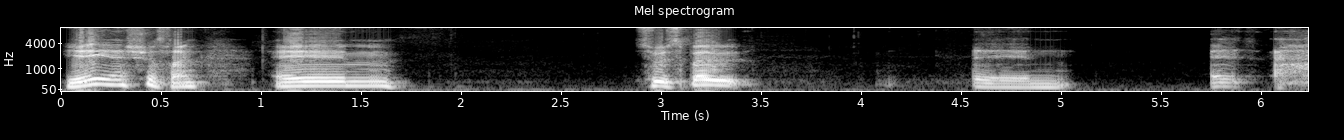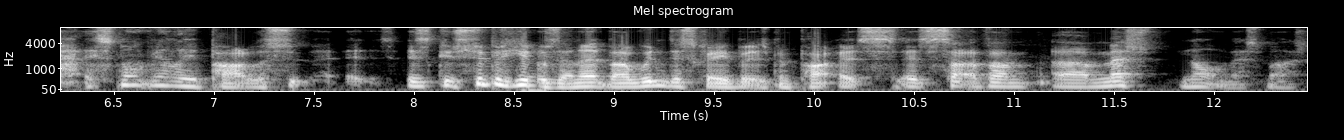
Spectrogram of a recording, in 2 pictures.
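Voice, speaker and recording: The speaker talks at a moderate pace with lively intonation and vocal fry. Long pauses come often, and the loudness swings widely. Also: man, fairly high pitch for a man. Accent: Scottish. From Scotland. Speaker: indie comics creator. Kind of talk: casual chat. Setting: video call.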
